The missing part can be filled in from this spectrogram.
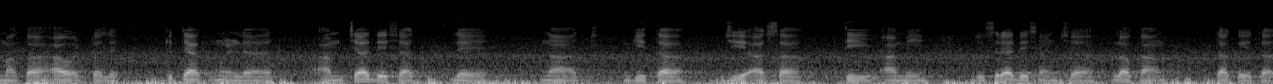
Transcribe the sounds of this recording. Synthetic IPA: makaaʋəɽʈəlekit̪jakm̤əɭljaɾa̰mt͡ɕjad̪eɕat̪le | nat͡s | ɡit̪a | d͡ʑiasa | t̪iam̤id̪usɾjad̪eɕãɲt͡ɕjalɔkãŋkd̪akəjt̪at̪

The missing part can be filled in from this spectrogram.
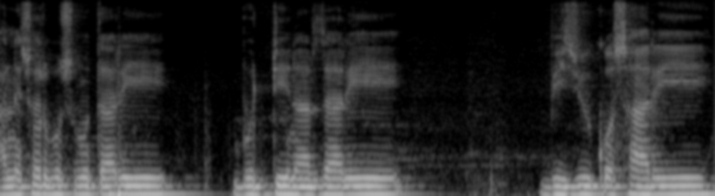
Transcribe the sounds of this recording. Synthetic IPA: anesɔɾbosɔmut̪aɾi | budːinaɾd͡ʒaɾi | bid͡ʒukɔsaɾi

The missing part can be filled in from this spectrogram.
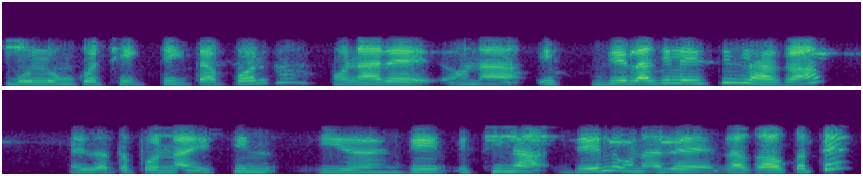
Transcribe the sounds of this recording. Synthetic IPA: boluŋkoʈʰiːk̚ʈʰiːk̚t̪apɔɾɔnaɾeɔnaisd͡ʒelaɡeleɪsinlaɡa | d̪at̪apɔɾnaisin | d͡ʒeisinad͡ʒelɔnaɾelɐɡaːwkat̪ɛ

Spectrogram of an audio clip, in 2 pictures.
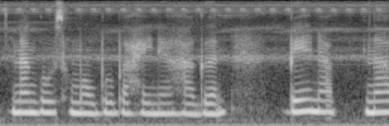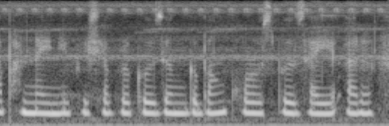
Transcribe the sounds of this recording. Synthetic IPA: naŋɡɯwsɔmawbɯbaɦajnɯɦaɡɯn | bena | napʰanːajnipʰɯjsapʰɯɾkʰɯzɯŋɡɯbaŋkʰɔɾɔsbɯzajaɾɯ

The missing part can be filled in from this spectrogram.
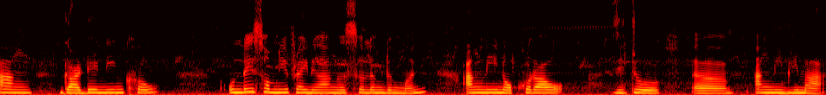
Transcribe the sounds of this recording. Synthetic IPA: aŋ | ɡaɾdeniŋkʰɯw | undəjsɔmnipʰɾajnɯaŋəsɯləŋdɯŋmɯna̰ŋninɔkʰɔɾaw | zitu | aŋnibima

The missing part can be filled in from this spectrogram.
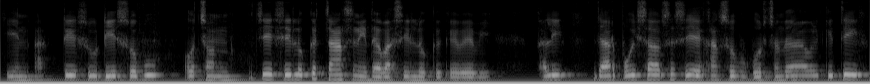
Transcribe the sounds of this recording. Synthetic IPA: kinaʈesuʈesɔbu | ɔt͡ʃʰən | d͡ʒeselokːet͡ʃãːnsnĩd̪ebasilokːekeβebi | kʰali | d͡ʒaːɾpɔjsaseseekʰansɔbukɔɾt͡ʃʰənd̪eabəlkit̪e

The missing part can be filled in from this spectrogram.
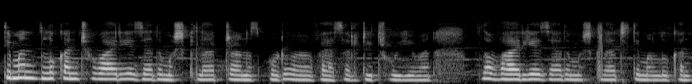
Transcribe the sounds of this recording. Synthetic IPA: t̪imɐnlʊkɐnt͡ʃʰuʋaːɾijaːzjaːd̪amʊʃkɪlaːʈɾaːnspoːʈfʰɛːsɪlʈiːt̪ʰɾuːjiʋaːnmɐt̪lɐbʋaːɾijazjaːd̪amʊʃkɪlaːt̪̚t͡ʃʰi̥t̪imɐnlʊkɐn

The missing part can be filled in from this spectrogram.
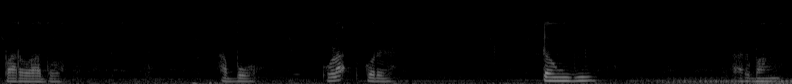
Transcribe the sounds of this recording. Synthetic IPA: paɾɔwad̪ɔ | abɔ | ɔlaʔkɔɾɛ | ʈəŋɡi | aɾbaŋ

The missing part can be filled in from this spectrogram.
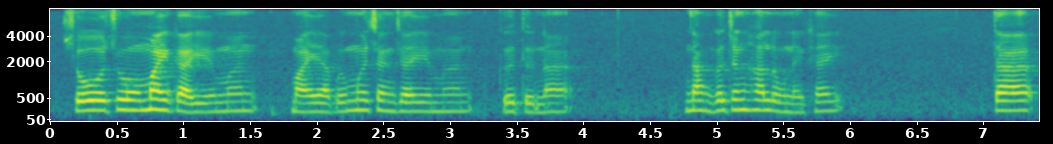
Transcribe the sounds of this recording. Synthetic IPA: zozɔmajɡajɯmɯnmajabɯmɯzaŋd͡ʒajɯmɯnkɯtɯna | naŋɡɯld͡ʒɯŋɦalɯwnajkʰaj | ta

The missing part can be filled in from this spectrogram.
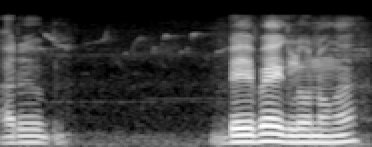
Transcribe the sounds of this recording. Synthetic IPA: aɾu | bebajklɔnɔŋa

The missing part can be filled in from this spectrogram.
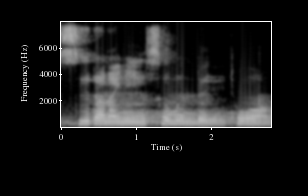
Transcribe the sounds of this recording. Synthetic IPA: sɨt̪anajnisəmənd̪əjajt̪ʰɔ

